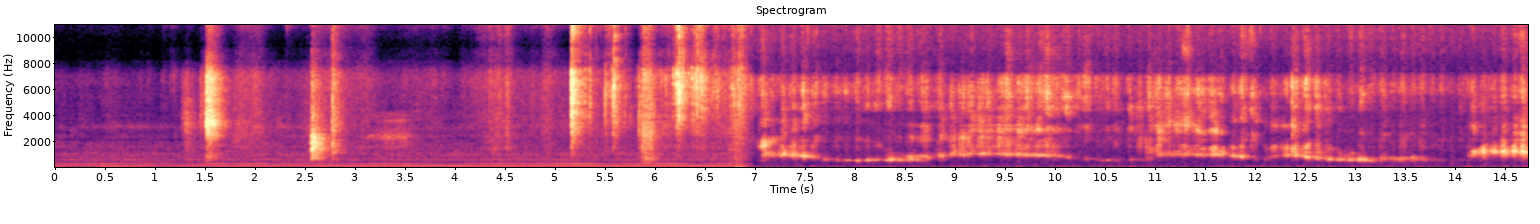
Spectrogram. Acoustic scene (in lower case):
restroom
